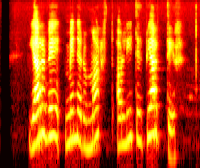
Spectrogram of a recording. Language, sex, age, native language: Icelandic, female, 50-59, Icelandic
